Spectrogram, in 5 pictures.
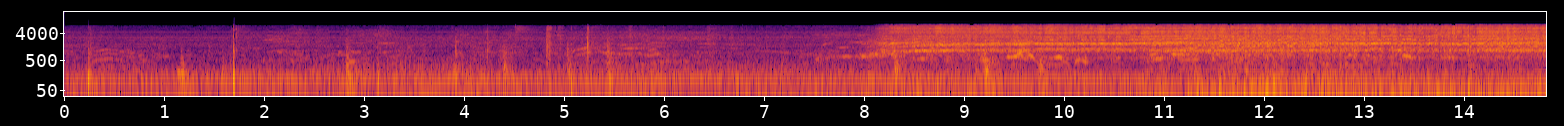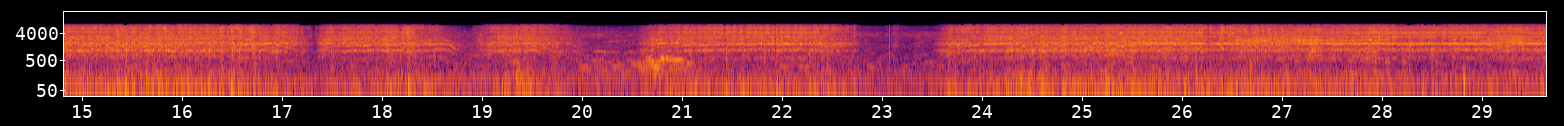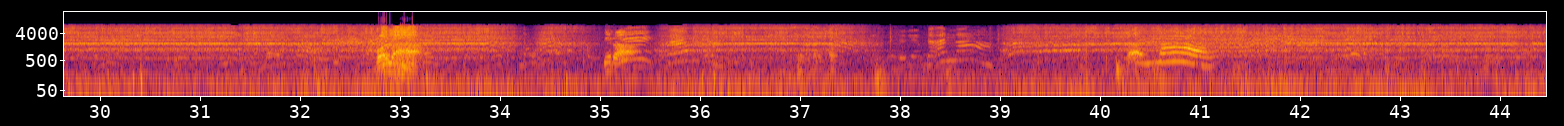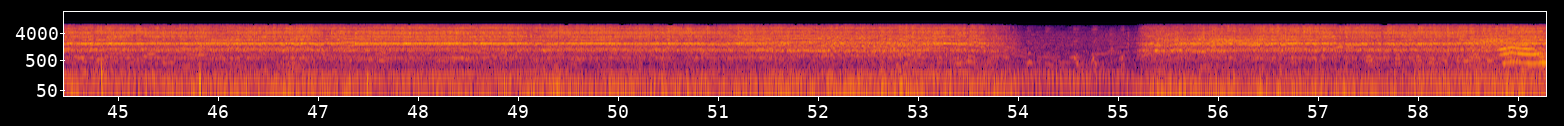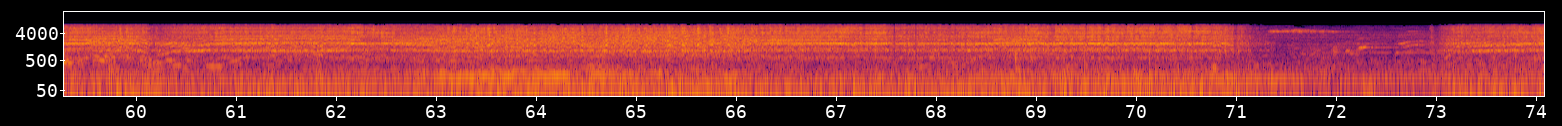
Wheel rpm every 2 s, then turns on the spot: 0, 0, 0, 0, 120, 160, 160, 160, 120, 70, 90, 60, 150, 160, 160, 160, 150, 40, 110, 60, 160, 160, 160, 160, 160, 160, 120, 50, 160, 160, 140, 160, 160, 160, 160, 70, 60.
34-36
